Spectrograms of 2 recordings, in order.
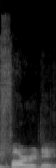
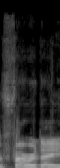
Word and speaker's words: Faraday: I've been saying Faraday, but I'm not sure if that's correct. Yeah, Faraday. It's named after the scientist Faraday.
